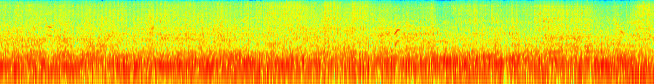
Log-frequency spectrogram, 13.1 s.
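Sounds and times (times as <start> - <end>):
car engines running together: 0.0 - 13.0.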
